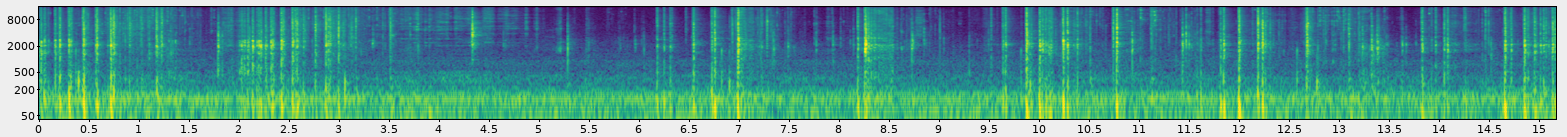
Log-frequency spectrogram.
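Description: A solid blue and white dyed gym chalk block, held in hand, is carved with a metal blade into brittle chunks. Dense bursts of sharp, bright scraping and crumbly crunching clicks come in quick clusters, with brief quieter pauses between them, over a faint steady low hum.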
